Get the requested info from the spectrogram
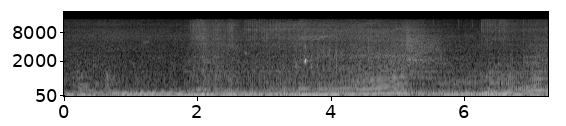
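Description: Mazda rotary-engined cars moving at low speed, their engines running with throttle blips. One engine revs up from about three and a half seconds in and drops back about a second and a half later.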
